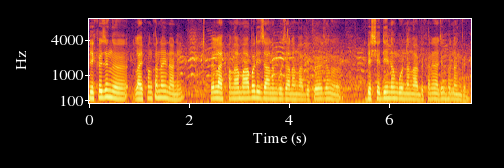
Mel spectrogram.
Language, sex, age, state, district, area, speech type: Bodo, male, 45-60, Assam, Udalguri, urban, spontaneous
